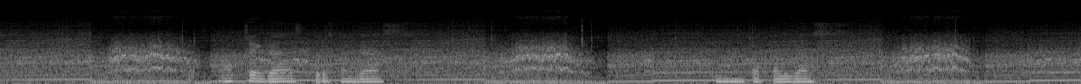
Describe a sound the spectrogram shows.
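Tyres screech as a car skids around a turn.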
